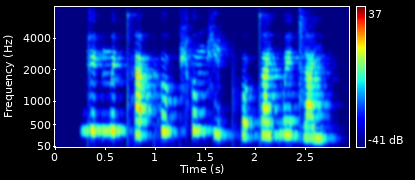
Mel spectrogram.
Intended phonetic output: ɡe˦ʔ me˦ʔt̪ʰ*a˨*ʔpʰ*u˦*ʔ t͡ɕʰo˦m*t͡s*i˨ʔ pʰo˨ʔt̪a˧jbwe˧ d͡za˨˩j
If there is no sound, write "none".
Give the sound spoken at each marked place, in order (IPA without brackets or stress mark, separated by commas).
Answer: a˨, o˦, ɕ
